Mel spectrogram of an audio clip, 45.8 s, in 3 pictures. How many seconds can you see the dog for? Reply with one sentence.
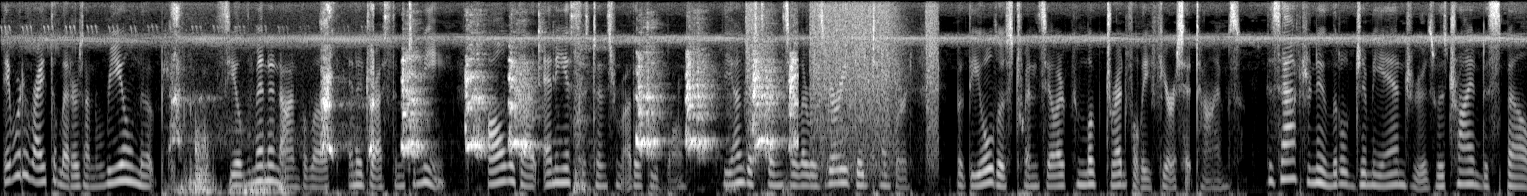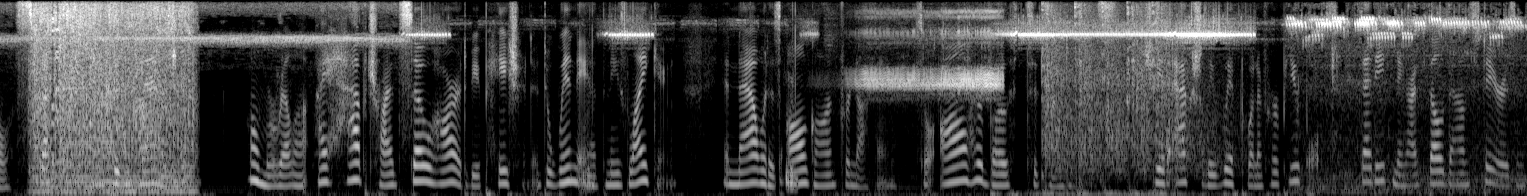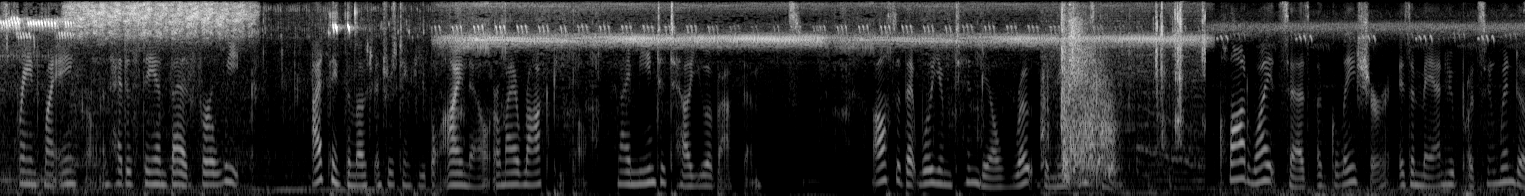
The dog can be heard for 6 seconds in total.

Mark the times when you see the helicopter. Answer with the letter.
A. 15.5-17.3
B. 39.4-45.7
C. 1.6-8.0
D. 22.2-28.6
A.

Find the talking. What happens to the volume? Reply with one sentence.
The loudness of the talking goes down.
